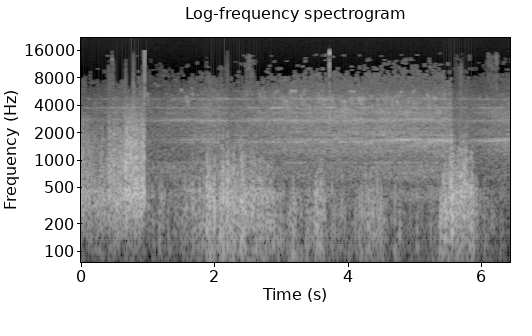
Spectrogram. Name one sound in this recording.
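A jet airliner's engines roar loudly as it takes off.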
